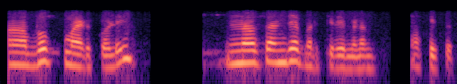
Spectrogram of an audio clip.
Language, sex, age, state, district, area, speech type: Kannada, female, 30-45, Karnataka, Bangalore Rural, rural, conversation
